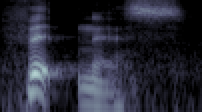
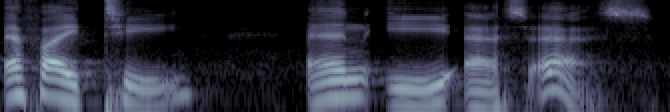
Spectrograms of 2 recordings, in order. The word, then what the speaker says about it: fitness: However, some have it in the middle, such as fitness. Here we have Fitness, fitness. We don't pronounce that T, we just stop it.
